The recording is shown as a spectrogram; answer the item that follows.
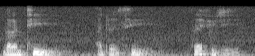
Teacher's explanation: You find out that in these words the third syllable takes the stress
